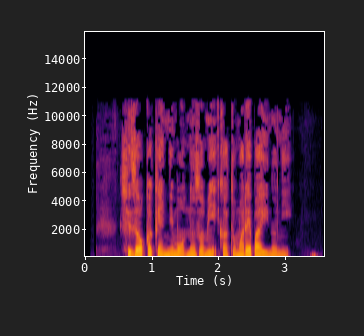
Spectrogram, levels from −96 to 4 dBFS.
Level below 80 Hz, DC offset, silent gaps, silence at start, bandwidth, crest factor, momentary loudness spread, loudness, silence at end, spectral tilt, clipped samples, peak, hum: -66 dBFS; under 0.1%; none; 0.55 s; 11.5 kHz; 18 dB; 10 LU; -21 LUFS; 0.15 s; -5 dB/octave; under 0.1%; -4 dBFS; none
